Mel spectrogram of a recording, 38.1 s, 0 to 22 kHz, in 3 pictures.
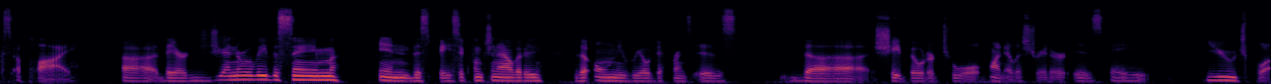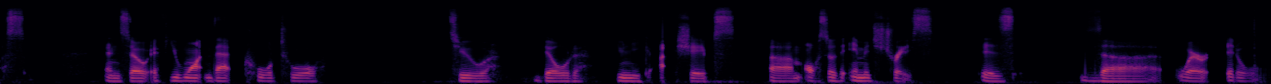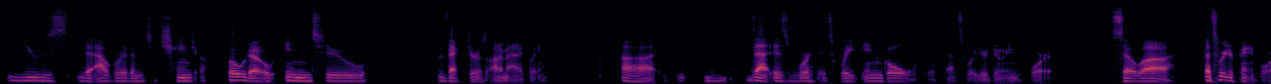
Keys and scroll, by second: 25.1 BackSpace, 27.6 BackSpace, 30.0 BackSpace, 31.2 BackSpace, 33.4 BackSpace, 34.6 BackSpace, 35.6 BackSpace, 37.2-38.0 typing.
